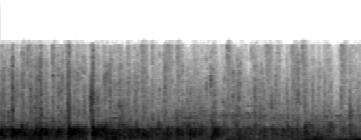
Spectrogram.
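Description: Steady audience applause fills a health awareness event in Bihar, India, as a dense, even wash of many hands clapping without pause, with no voices over it.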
